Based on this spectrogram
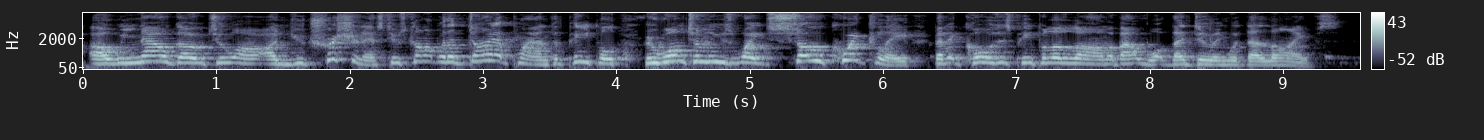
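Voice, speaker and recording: A man as a high-pitched shopping channel presenter. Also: lively intonation, normal speed, hardly any pauses. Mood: cheery, mocking. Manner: slick, emphatic salesman patter. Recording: roomy livestream audio.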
